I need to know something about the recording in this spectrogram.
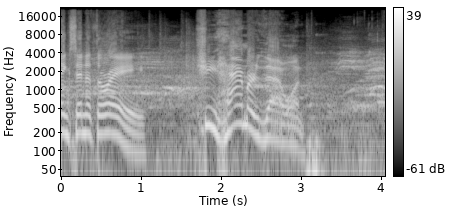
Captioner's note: audience cheering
